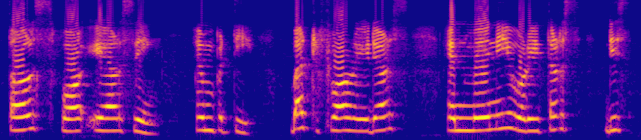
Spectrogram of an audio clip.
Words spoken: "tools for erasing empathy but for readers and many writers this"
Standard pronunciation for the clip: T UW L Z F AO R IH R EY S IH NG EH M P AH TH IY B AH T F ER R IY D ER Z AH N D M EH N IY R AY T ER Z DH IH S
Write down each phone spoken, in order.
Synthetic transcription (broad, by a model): T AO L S F AO R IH R S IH NG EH M P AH T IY B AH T F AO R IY D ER S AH N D M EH N IY R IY T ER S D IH S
